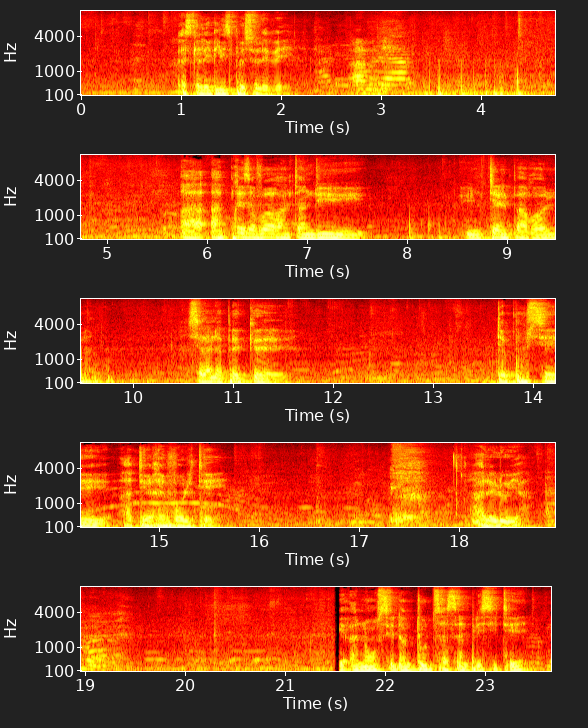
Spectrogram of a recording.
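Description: A man speaks with animation into a microphone over loudspeakers, in bursts, in an echoing hall.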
